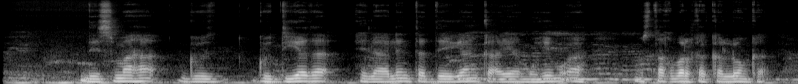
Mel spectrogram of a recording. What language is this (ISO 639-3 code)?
som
